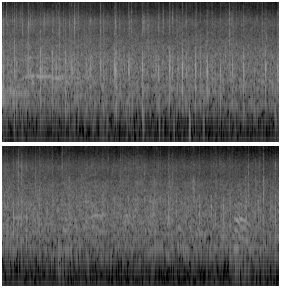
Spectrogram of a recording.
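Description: An audience applauds at a relay-for-life walk closing ceremony for its youngest participant, a two-year-old boy: dense, steady clapping from many hands that holds for the whole stretch without letup.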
